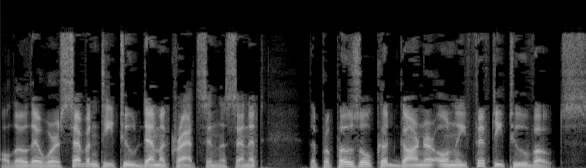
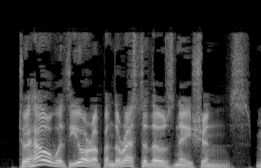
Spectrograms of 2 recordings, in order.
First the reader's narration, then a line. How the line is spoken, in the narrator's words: Minnesota's Thomas Shaw cried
